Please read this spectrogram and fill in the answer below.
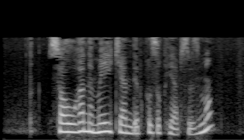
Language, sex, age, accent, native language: Uzbek, female, 18-24, Jizzax, Uzbek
